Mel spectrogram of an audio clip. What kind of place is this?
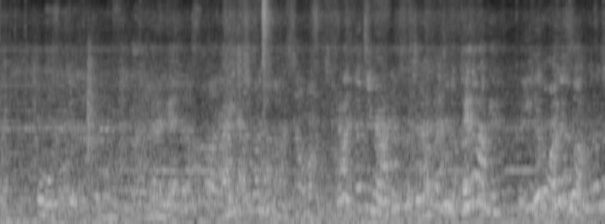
cafe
